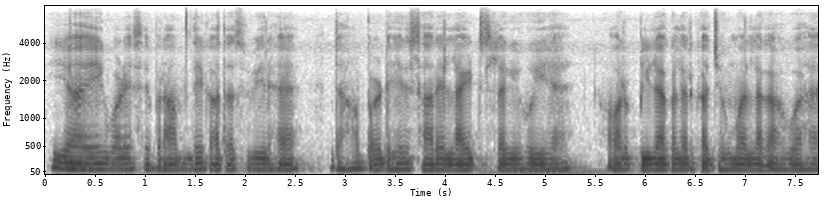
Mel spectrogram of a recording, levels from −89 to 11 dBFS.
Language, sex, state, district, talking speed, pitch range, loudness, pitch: Hindi, male, Jharkhand, Deoghar, 185 wpm, 90-95 Hz, -20 LUFS, 95 Hz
